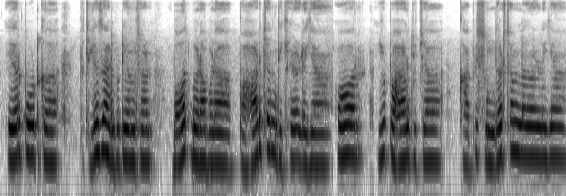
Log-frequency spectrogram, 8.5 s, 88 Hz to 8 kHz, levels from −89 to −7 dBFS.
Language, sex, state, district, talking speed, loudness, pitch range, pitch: Garhwali, male, Uttarakhand, Tehri Garhwal, 170 wpm, -16 LUFS, 200-220 Hz, 210 Hz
